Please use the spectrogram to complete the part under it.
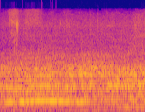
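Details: A single cow at an Indonesian livestock market gives one sustained, even-pitched moo lasting nearly a second, then fades into the low hum of the crowded market.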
